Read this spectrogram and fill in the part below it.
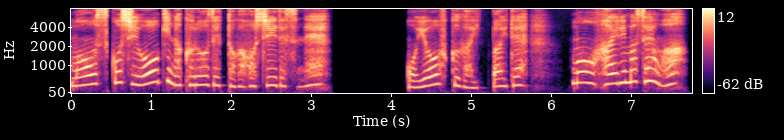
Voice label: DIALOGUE, JP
